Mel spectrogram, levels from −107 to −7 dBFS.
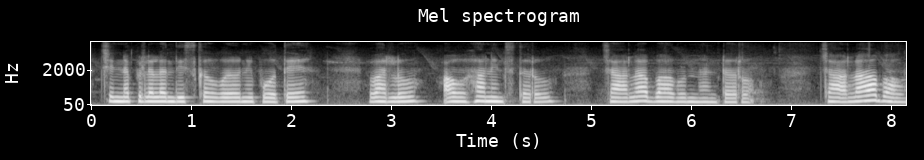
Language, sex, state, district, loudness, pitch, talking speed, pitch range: Telugu, female, Andhra Pradesh, Chittoor, -19 LUFS, 200 Hz, 90 wpm, 190-210 Hz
